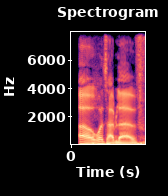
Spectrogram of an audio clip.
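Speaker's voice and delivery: slow, smooth, drawn-out delivery. Praising an actor's looks, imitating his smooth voice: Idris Elba smooth voice. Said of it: "he has that smooth voice".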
